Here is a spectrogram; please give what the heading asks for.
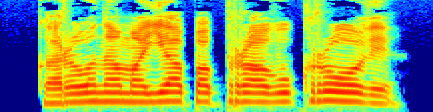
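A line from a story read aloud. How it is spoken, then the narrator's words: Growl. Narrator (Russian): рыкнул он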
